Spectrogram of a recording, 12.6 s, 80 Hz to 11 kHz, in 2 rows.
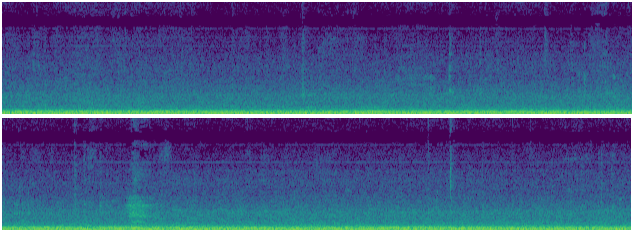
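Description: Steady low rumble and hum of a Boeing 787-9 heard from inside the passenger cabin as the airliner rolls on the ground, its engines at a constant low power with no spool-up.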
